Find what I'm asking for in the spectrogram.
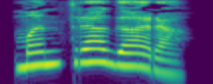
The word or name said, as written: ಮಂತ್ರಗಾರ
